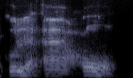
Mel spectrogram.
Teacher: hamzah dengan ain ini karena dia dari tenggorokan bawah ke tenggorokan tengah itu memang agak ini susah untuk untuk mengalir.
